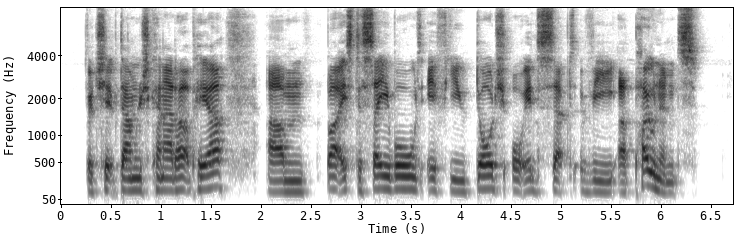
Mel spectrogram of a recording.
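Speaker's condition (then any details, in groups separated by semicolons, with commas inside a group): No condition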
